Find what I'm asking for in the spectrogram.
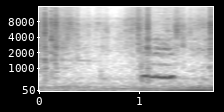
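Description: A dove, a cross between a white and a grey turtledove, gives a single soft coo near the end, close and clear against quiet background noise.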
